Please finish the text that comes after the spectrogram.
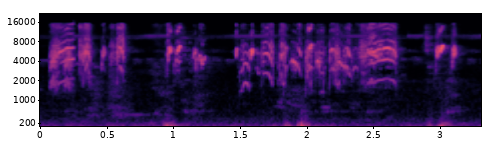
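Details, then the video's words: Sooty-headed bulbul, described as a fighter bird responding to a rival, pours out a quick jumble of high squeaky twitters and upward-swept notes. Soft thuds come from beneath. "SOGON FIGHTER LANGSUNG RESPON DENGAR SUARA SOGON GACOR"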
